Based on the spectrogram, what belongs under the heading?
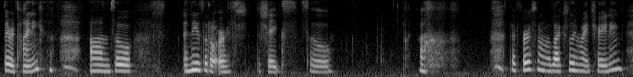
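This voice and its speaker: A young woman from the United States, back from her mission, shares chatty, casual advice in a somewhat mellow, higher-pitched voice. She often laughs while voicing the quotes she acts out.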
